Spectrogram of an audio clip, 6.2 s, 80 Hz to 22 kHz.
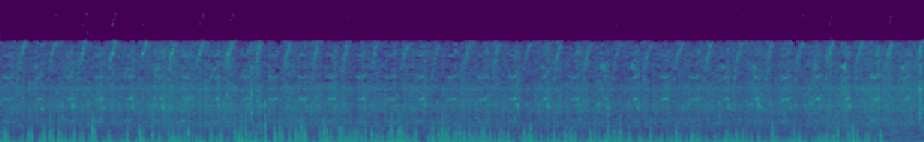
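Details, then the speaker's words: Chevrolet 454 carbureted V8 idling after clearing a blocked air filter and stopping air entering the tank fuel line; deep steady even pulsing beat, no stumbles or misses; normal idle. "so start the car up now okay she's running fantastically listen to this"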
